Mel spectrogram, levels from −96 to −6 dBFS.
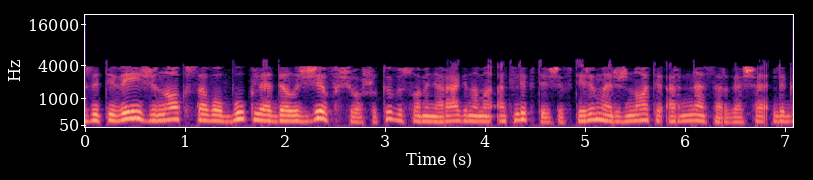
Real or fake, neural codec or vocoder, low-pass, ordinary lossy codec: fake; autoencoder, 48 kHz, 128 numbers a frame, DAC-VAE, trained on Japanese speech; 19.8 kHz; AAC, 16 kbps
